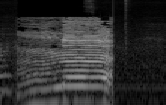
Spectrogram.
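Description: A single long cow moo, rising in pitch and then held, cutting off abruptly about a second and a half in.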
